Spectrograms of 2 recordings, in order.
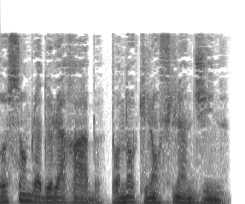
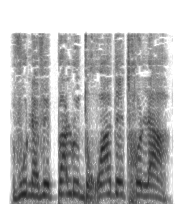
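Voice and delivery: shouting woman. A narrator's reading. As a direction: shout at the intruder from the stairs. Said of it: "crie-t-elle". (la rousse crie à Eric, aiguë et forte)

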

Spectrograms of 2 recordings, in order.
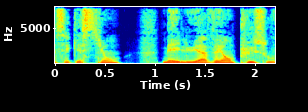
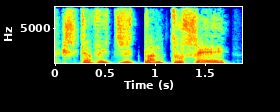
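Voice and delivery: loud, high, furious shout; bellowing; 8 semitones higher, 5 dB louder than usual. A narrator's reading. Ike pinning Angelo to the wall, bellowing. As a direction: bellow it in rage. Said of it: "beugla Ike".

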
